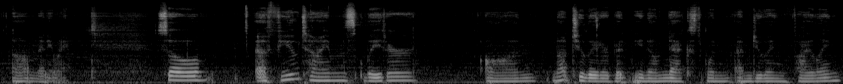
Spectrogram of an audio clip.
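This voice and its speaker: A soft-spoken, somewhat breathy woman talks at a very deep, low pitch with ordinary pitch variation. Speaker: nail technician. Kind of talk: tutorial. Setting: home at midnight.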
